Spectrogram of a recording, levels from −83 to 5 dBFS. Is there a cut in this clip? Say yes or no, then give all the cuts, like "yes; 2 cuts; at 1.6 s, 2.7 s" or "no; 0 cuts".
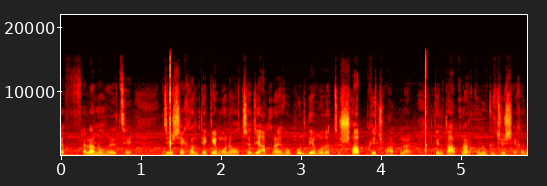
no; 0 cuts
